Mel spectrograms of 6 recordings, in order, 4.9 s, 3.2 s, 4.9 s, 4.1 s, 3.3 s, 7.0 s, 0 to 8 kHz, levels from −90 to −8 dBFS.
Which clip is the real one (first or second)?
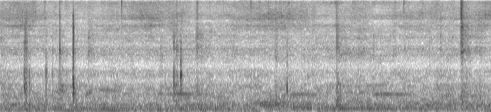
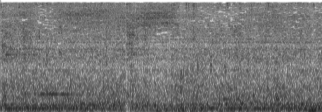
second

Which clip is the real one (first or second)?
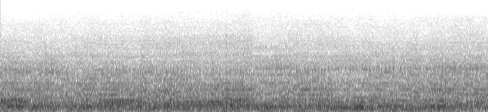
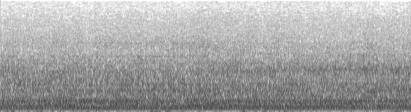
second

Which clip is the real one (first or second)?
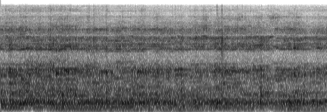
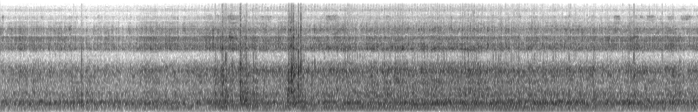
second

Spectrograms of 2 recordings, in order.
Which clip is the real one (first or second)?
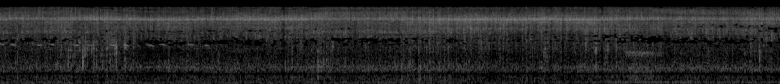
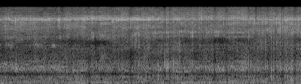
first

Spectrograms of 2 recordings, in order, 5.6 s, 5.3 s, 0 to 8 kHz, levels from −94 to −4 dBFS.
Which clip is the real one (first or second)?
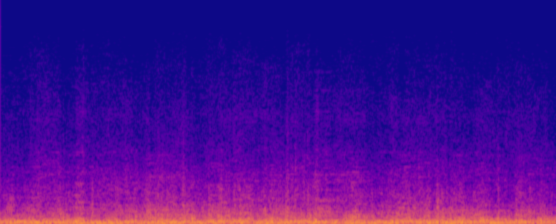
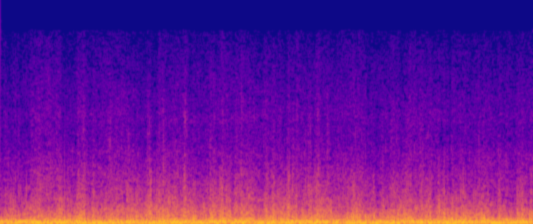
second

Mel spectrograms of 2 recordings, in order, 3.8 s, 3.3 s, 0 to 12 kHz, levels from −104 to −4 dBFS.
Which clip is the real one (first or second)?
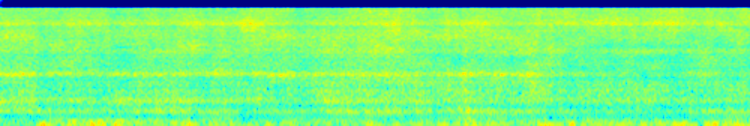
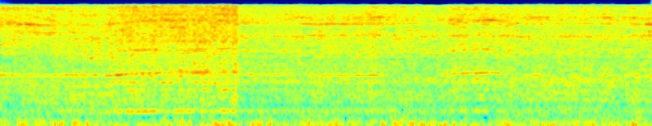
second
